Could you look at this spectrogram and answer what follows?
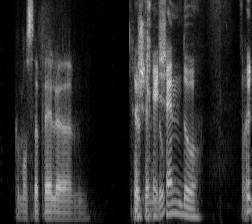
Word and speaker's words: crescendo: crescendo. Est-ce que Ouais. tu peux prononcer crescendo à l'italienne, s'il te plaît? Mes oreilles me saignent. Crescendo! Voilà, j'aime mieux ça.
